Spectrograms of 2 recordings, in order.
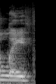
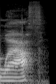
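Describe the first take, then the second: First: The word rhymes with 'bathe', with a long vowel. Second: The word rhymes with 'bath', with a short vowel. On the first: The speaker calls it right. "It's a lathe" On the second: The speaker calls it wrong. "not a lath"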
